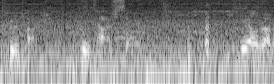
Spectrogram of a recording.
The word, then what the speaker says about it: Countach: I needed to be coached on how to pronounce Lamborghini. It's Countach? Countach.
